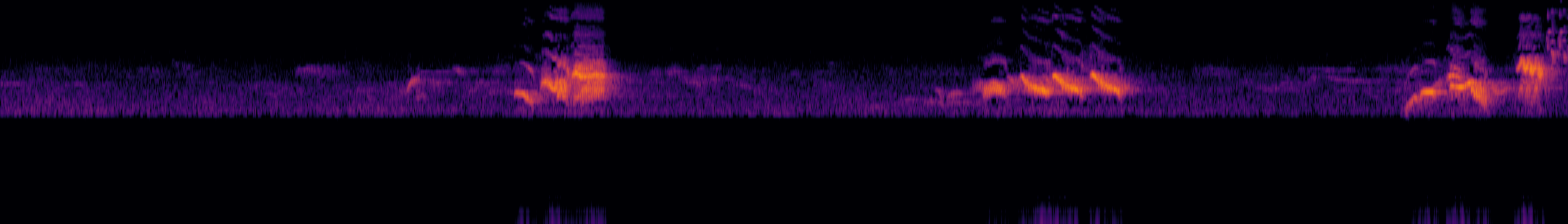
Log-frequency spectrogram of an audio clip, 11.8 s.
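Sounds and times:
common blackbird Turdus merula singing: 2.2s - 5.7s, 6.8s - 11.7s.

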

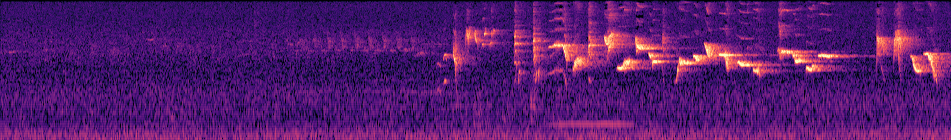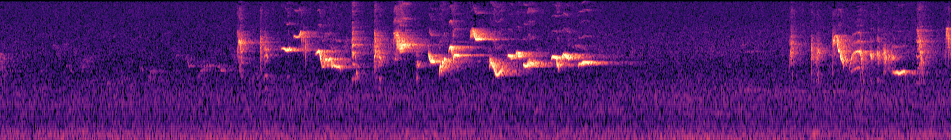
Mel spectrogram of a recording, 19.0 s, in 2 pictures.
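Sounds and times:
Eurasian blackcap singing: 4.4s - 9.6s, 11.4s - 15.8s, 17.4s - 19.0s.

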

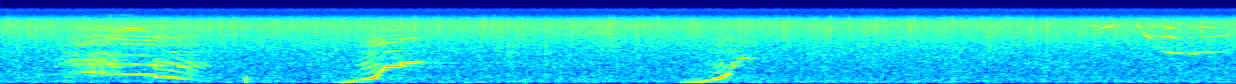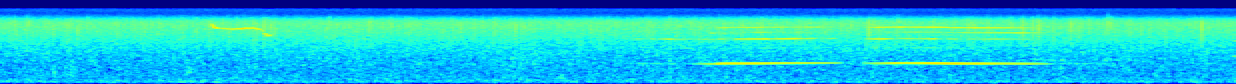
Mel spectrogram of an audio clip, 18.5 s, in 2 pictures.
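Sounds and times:
background hiss: 0.0s - 18.5s
humpback whale song: 0.4s - 1.6s, 2.6s - 3.3s, 5.1s - 5.7s, 14.1s - 17.2s.

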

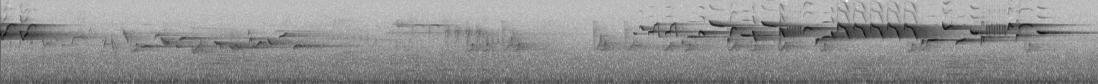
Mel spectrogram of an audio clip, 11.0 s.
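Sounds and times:
Eurasian wren Troglodytes troglodytes singing: 0.0s - 3.2s, 6.2s - 10.8s.

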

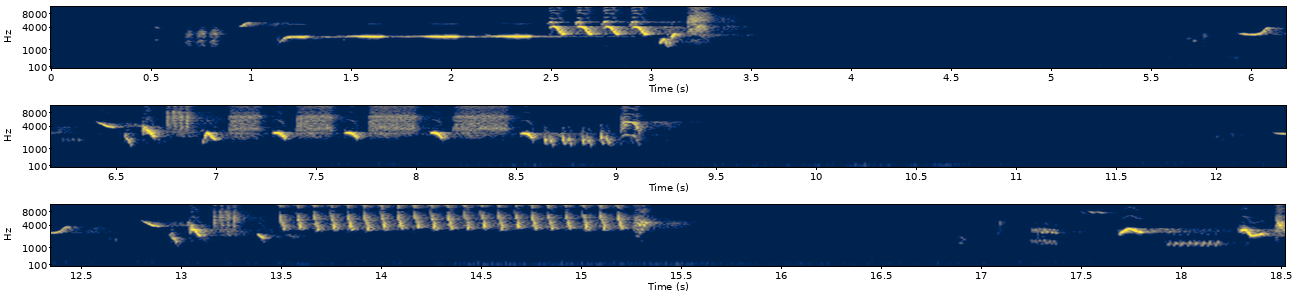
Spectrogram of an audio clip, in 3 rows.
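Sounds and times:
common nightingale Luscinia megarhynchos singing: 0.5s - 3.7s, 5.4s - 15.7s, 16.9s - 18.5s.

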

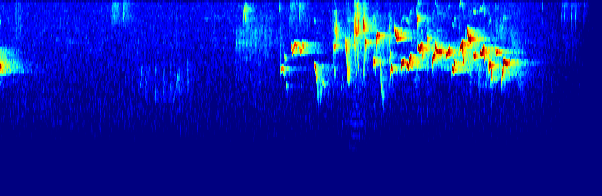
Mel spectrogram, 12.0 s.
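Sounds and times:
Eurasian blackcap Sylvia atricapilla singing a chattering warble with whistled notes: 5.6s - 10.4s.

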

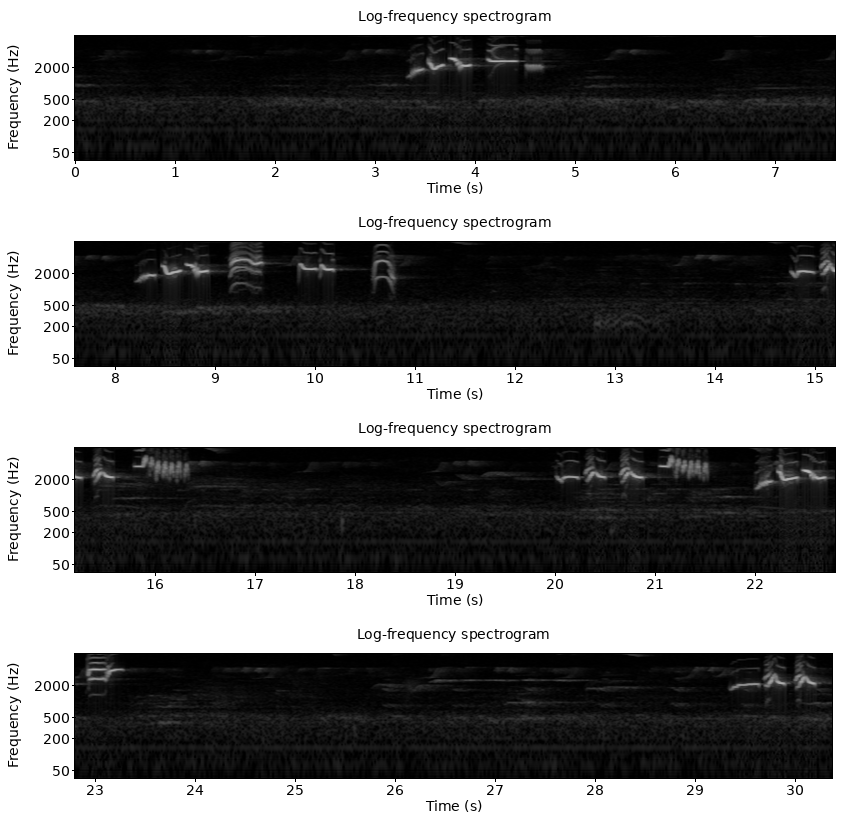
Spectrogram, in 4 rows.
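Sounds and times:
common blackbird singing: 3.3s - 5.5s, 8.2s - 11.0s, 14.6s - 16.8s, 18.8s - 23.4s, 25.8s - 30.3s.

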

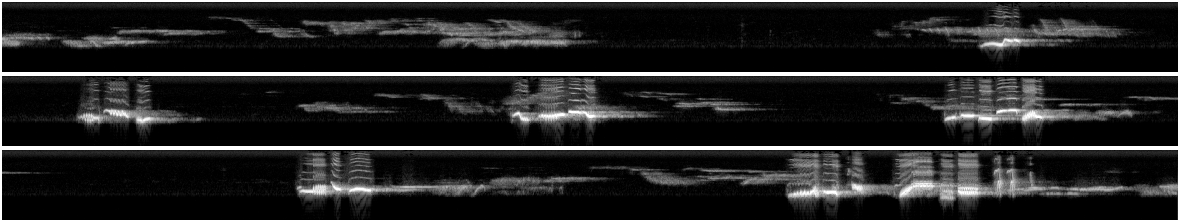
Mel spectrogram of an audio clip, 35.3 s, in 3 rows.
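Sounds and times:
Common blackbird song: 0.0s - 6.2s, 8.7s - 11.5s, 12.2s - 19.5s, 20.5s - 24.2s, 26.4s - 35.2s.

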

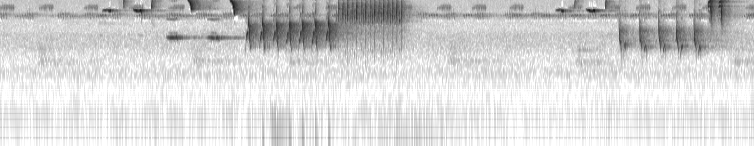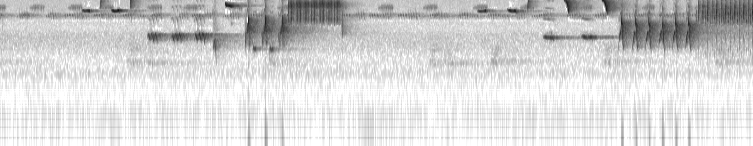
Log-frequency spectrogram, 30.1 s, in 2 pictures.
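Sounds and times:
common nightingale singing: 1.9s - 8.2s, 11.1s - 14.8s, 16.6s - 22.2s, 24.6s - 30.1s.

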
